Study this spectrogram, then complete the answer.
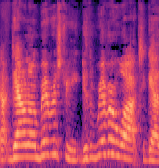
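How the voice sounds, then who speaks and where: The voice is raised and projected, with an animated tone. The pace is fairly slow. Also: woman. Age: 40s. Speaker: life coach and livestream host. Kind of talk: live motivational talk. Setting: livestream.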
